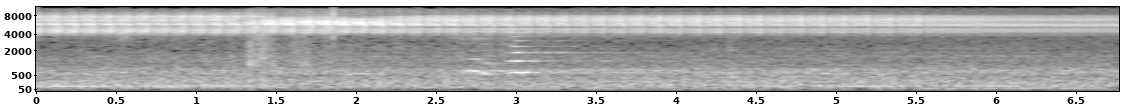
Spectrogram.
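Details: Chorus of swamp cicadas, Neotibicen tibicen, dated 08-09-15: continuous shrill buzzing pulsing rapidly, with brief faint tones in the middle, the drone easing slightly toward the end.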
